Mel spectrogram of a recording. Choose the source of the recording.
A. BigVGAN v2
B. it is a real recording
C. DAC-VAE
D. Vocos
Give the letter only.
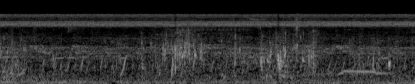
B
